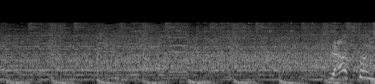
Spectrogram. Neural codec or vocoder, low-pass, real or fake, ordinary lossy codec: vocoder, 44.1 kHz, 128 mel bands every 256 samples, BigVGAN v2; 7.2 kHz; fake; none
